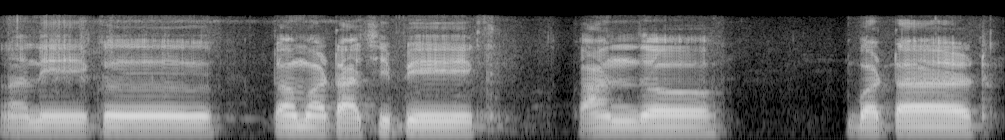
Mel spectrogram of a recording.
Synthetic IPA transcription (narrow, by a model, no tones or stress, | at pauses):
aniek | ʈəmaʈat͡ɕipek | kãnd̪ɔ | bəʈaʈ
